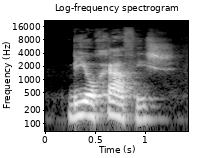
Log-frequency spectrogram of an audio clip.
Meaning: biographical
- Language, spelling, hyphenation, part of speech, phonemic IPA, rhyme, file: Dutch, biografisch, bio‧gra‧fisch, adjective, /ˌbi.oːˈɣraː.fis/, -aːfis, Nl-biografisch.ogg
